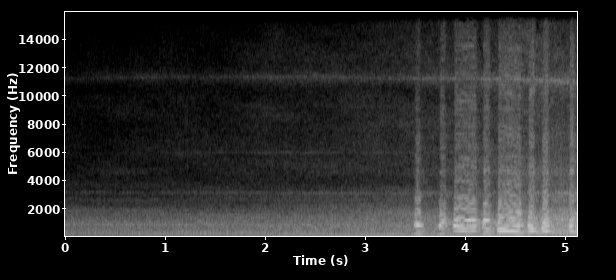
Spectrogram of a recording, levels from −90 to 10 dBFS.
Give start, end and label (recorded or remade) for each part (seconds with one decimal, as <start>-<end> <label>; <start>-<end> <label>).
0.0-5.1 recorded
